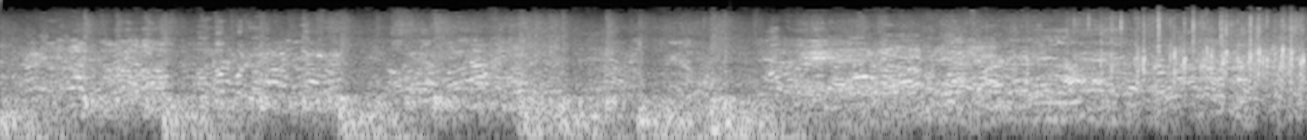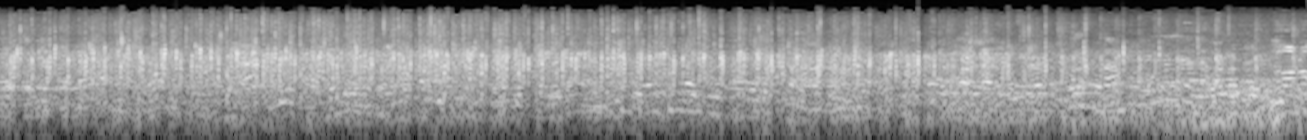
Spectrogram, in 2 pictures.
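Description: A crowd of men and women murmurs and talks nearby outdoors.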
